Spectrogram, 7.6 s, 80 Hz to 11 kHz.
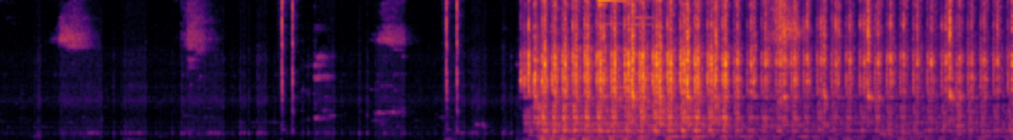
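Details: TVS Raider 125 motorcycle engine at idle with "tik tik" ticking problem: fast, fairly even light tick about three a second over the exhaust; engine ticking noise.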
